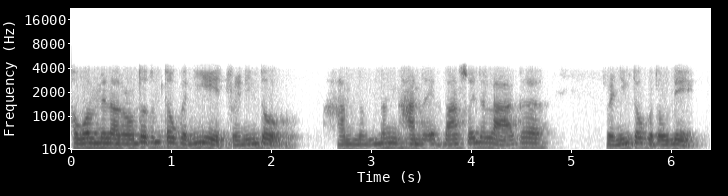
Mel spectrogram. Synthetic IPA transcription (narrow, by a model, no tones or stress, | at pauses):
hʰawalmelaɾawndɔɐdumtɐwɡɐnietɾeniŋdɔ | hanːɐŋɦanebansojnɐlaɐɡɐ | tɾeniŋtɐwɡɐdɐwne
